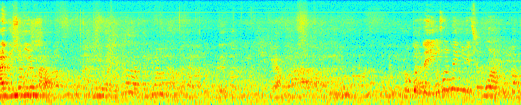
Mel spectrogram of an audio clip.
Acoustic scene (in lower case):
cafe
